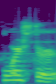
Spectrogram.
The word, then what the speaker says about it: Forrester: You got my name, right, Forrester, like the forest.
